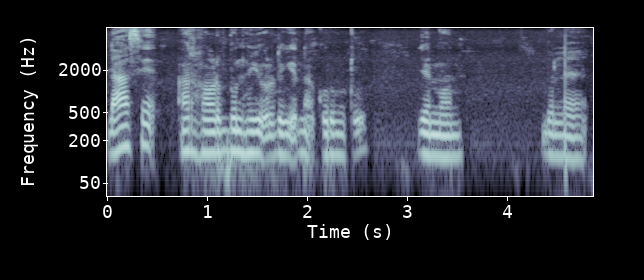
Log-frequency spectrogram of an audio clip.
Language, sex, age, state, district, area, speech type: Santali, male, 18-30, Jharkhand, Pakur, rural, spontaneous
